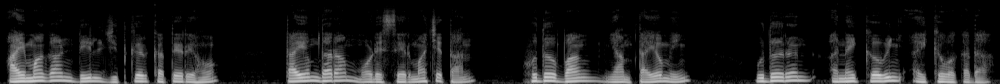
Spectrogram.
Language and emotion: Santali, sad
